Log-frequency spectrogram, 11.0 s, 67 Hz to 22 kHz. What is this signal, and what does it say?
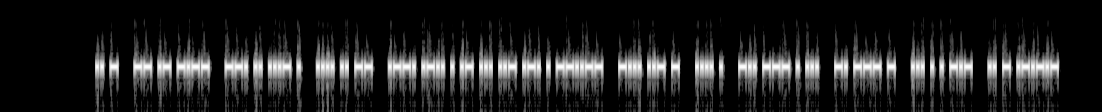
Morse code, heard as a keyed tone, about 50 wpm, 700 Hz. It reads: IT MAY GIVE HIM PLEASURE, BUT HE DOES NOT SEEK IT.
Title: Sentences from Top 1600 Words 50wpm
